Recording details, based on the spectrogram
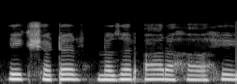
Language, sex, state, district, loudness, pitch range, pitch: Hindi, female, Madhya Pradesh, Bhopal, -13 LUFS, 220-235 Hz, 230 Hz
